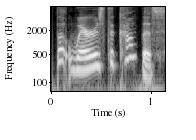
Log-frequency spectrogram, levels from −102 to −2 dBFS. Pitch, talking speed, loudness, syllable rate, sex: 265 Hz, 260 wpm, -15 LUFS, 6.7 syllables/s, female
